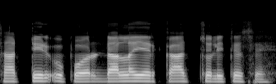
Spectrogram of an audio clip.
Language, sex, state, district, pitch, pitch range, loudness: Bengali, male, Assam, Hailakandi, 140 Hz, 135-145 Hz, -16 LUFS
